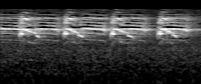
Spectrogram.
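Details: Two red-shouldered hawk chicks in the nest being fed by a parent; high, squealing notes with a falling slur, about four in three seconds, over constant background noise with a steady high tone.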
